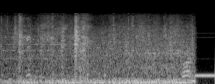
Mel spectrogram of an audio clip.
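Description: A vehicle's engine running steadily: a constant low rumble under a broad hiss.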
